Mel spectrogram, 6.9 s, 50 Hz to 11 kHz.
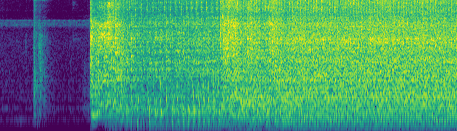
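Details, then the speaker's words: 7-year-old MTD Murray riding mower after replacing the missing exhaust valve, covers refitted: short crank, catches at once and settles into a steady, even run with no misses or knocks; normal running. "I think does run good"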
